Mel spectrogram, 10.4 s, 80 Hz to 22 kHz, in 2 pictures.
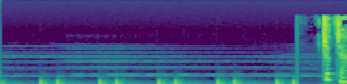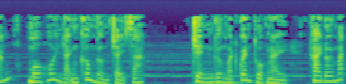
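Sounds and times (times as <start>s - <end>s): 
heartbeat sound effect with deep lub-dub thumps: 0.0s - 4.5s
low droning tone: 0.0s - 4.5s
speech: 4.9s - 7.4s, 8.1s - 10.4s.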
